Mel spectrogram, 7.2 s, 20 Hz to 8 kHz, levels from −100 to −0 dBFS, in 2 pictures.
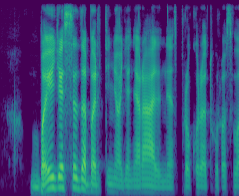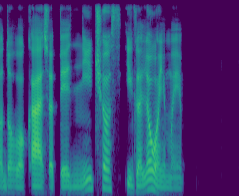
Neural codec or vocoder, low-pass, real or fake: none; 7.2 kHz; real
